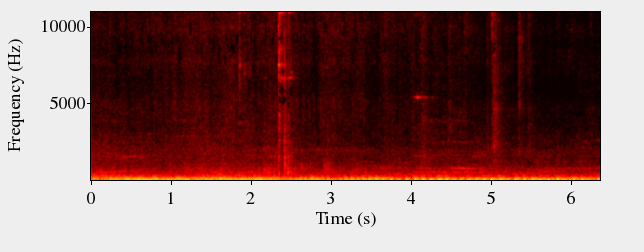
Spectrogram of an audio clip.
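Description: An engine idling with a steady, rapid low pulse, with a sharp click a little over two seconds in and another near five seconds.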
